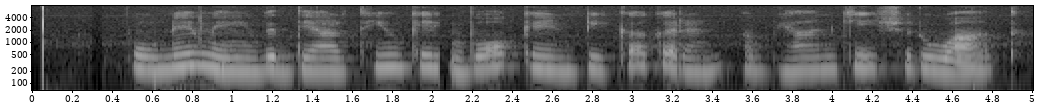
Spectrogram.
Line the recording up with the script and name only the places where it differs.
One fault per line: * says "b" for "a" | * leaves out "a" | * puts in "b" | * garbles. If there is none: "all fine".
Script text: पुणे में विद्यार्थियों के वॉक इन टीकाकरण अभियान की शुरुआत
all fine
